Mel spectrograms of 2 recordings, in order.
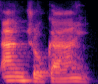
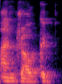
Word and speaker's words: Andrew Guy: couldn't even mention it's look it's andrew guy not androg i mean if he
